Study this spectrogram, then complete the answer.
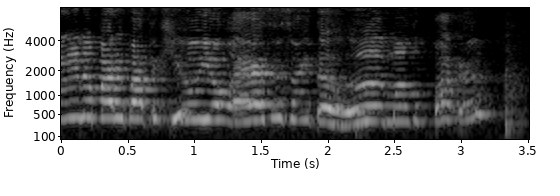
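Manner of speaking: high, loud, fast retort to a scared man; retold retort. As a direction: fire it back, half laughing at him. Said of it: "I'm like".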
